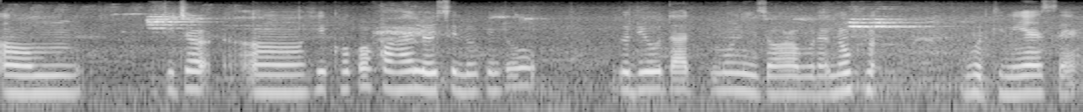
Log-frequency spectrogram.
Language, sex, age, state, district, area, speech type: Assamese, female, 18-30, Assam, Kamrup Metropolitan, urban, spontaneous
